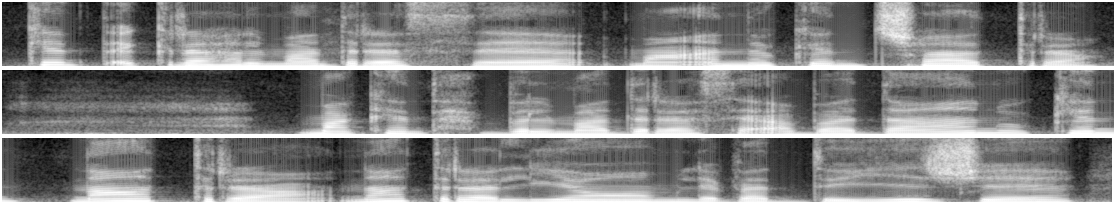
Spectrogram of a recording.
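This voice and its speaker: A woman in her thirties from Lebanon, with a Lebanese Arabic accent, hosting a language-learning podcast. She talks slowly and deliberately, repeats phrases and checks in with her listeners. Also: medium pitch, fairly even intonation. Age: 30s. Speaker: Arabic teacher and podcast host. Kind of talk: slow, clear podcast lesson for learners.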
